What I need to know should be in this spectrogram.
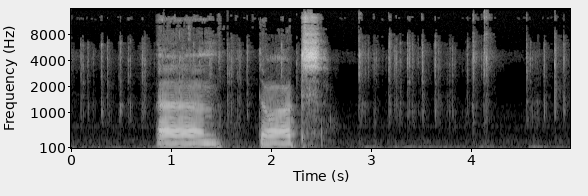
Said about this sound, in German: Du hörst das Getippe im Hintergrund.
